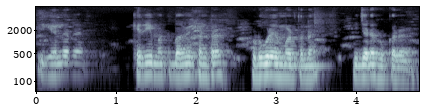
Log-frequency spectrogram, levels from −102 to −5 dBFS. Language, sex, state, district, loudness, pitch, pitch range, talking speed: Kannada, male, Karnataka, Dharwad, -30 LUFS, 140 Hz, 130-145 Hz, 115 wpm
